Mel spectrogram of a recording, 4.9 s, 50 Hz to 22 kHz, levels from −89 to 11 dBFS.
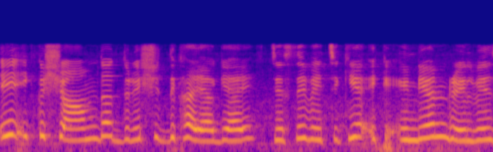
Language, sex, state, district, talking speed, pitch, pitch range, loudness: Punjabi, female, Punjab, Fazilka, 195 wpm, 305 Hz, 285-350 Hz, -15 LUFS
